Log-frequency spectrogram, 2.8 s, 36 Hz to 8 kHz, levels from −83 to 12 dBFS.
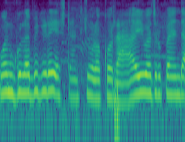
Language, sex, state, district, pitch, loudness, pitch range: Kannada, female, Karnataka, Chamarajanagar, 220 Hz, -13 LUFS, 200-235 Hz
